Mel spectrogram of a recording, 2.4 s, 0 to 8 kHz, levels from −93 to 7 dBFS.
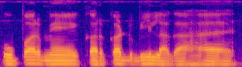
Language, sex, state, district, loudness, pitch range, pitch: Hindi, male, Jharkhand, Palamu, -16 LUFS, 95-105 Hz, 100 Hz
